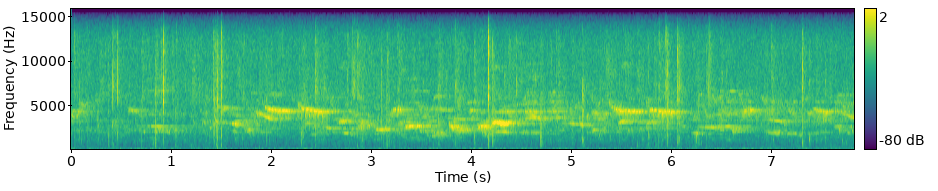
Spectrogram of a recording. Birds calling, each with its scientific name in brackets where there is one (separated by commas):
Iiwi (Drepanis coccinea), Red-billed Leiothrix (Leiothrix lutea)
